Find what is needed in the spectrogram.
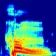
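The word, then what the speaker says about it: comb: Okay my dear soldiers, so okay, খুম, বি, তাহলে বিয়ের উচ্চারণটা কি হবে বলতো? বিয়ের উচ্চারণটা এখানে হবে না, খোম হবে।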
